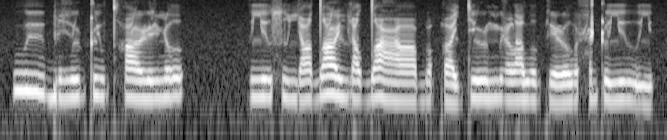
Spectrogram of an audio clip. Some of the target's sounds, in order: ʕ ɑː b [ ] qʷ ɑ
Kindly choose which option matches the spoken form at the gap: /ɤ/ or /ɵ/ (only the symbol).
ɵ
